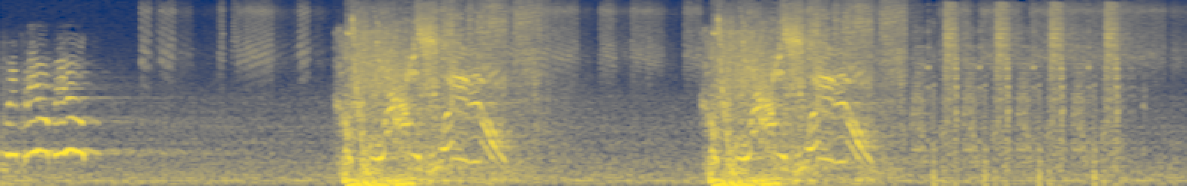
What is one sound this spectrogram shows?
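An electric weapon fires with crackling, buzzing zaps.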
